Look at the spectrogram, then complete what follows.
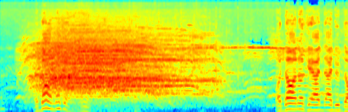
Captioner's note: audience cheering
